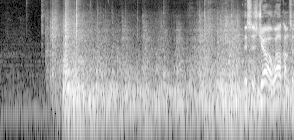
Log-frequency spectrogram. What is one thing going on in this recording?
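Plastic balls rattle and tumble loudly inside a spinning drum.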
